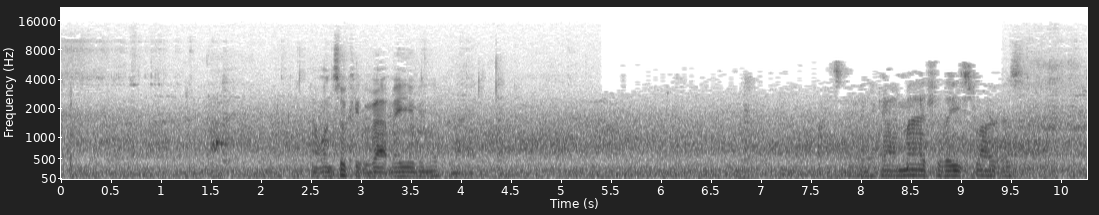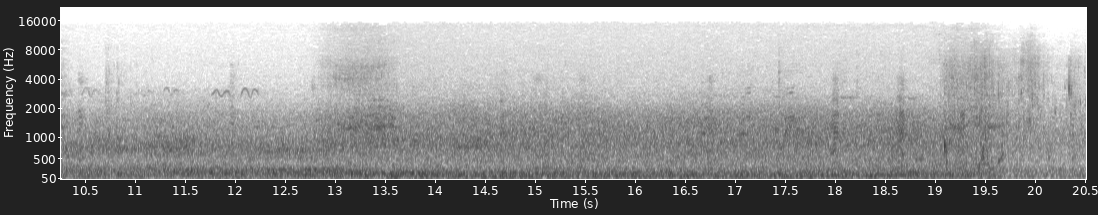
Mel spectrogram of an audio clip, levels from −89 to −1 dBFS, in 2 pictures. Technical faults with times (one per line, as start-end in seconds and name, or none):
5.41-9.41 adaptive stream at a lower bitrate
